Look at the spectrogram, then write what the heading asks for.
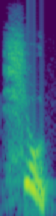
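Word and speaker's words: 시옷: এটির উচ্চারণ নিয়ে আমি খুব বিভ্রান্ত, কারণ এটি দুইটি উচ্চারণ হয়। আমি জাগিসুকের সময় বলছিলাম সারাম সারাম, সারাম সারাম। আমার এটা স, দন্ত স, স স দুটি উচ্চারণ করতে হয়েছে। আর মাঝ স্টপে দন্ত স হবে, আর এখানে নিচে ত।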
